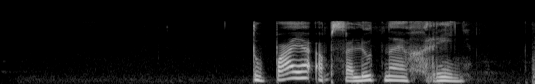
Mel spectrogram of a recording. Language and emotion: Russian, angry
